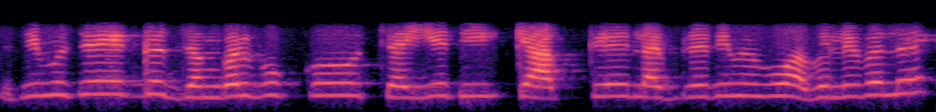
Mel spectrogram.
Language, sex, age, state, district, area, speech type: Hindi, female, 18-30, Madhya Pradesh, Chhindwara, urban, conversation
